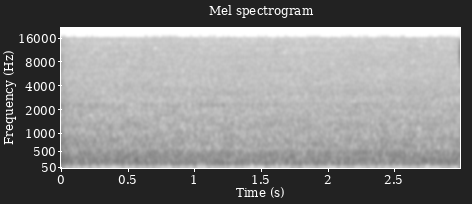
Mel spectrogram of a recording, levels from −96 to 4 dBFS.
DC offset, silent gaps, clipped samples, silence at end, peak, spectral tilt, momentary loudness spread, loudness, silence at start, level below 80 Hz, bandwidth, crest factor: under 0.1%; none; under 0.1%; 0 s; -18 dBFS; -4 dB/octave; 1 LU; -45 LUFS; 0 s; -88 dBFS; 17 kHz; 28 dB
